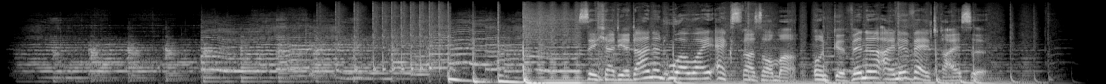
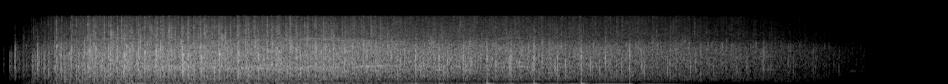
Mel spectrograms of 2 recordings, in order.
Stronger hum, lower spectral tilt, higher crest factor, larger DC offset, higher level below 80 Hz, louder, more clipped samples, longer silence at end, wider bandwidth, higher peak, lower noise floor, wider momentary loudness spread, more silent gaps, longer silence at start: neither; first, -4 dB/octave vs -0.5 dB/octave; about the same, 14 dB vs 18 dB; neither; first, -22 dBFS vs -52 dBFS; first, -13 LUFS vs -23 LUFS; neither; second, 0.55 s vs 1.55 s; first, over 20 kHz vs 10.5 kHz; first, 0 dBFS vs -8 dBFS; second, -44 dBFS vs -87 dBFS; about the same, 15 LU vs 17 LU; neither; about the same, 0.2 s vs 0.1 s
